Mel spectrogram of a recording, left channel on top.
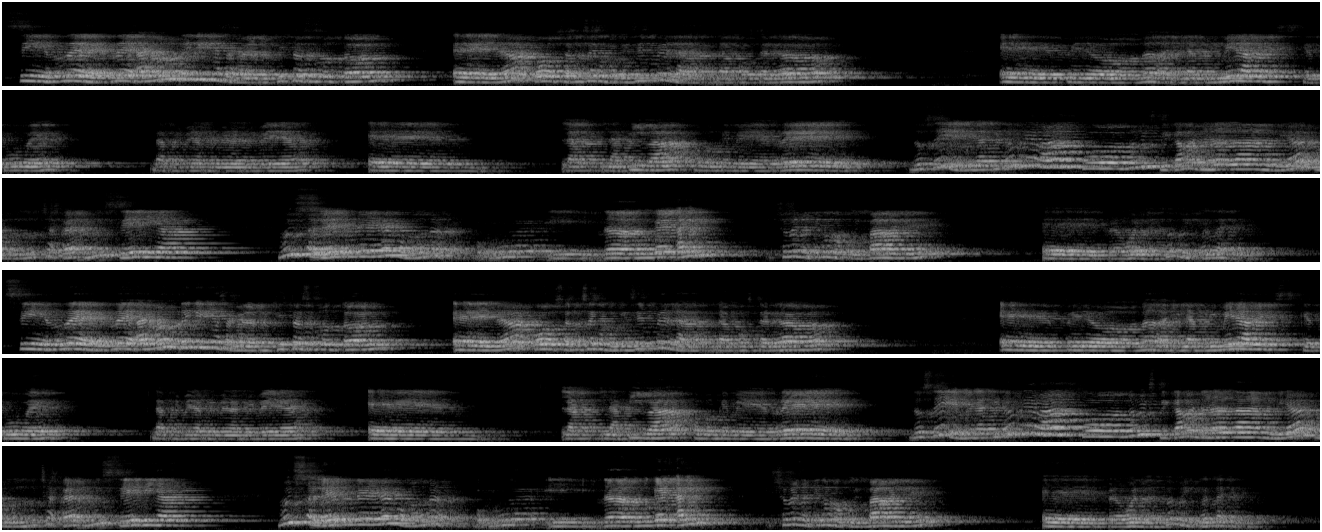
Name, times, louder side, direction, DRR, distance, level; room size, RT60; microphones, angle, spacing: voice 1, 0.2-3.8 4.5-8.3 10.0-13.7 14.7-16.2 16.8-18.0 18.8-21.7 22.2-28.3 29.1-33.4 34.1-35.6 36.8-38.9, right 1 dB, 75° right, -4 dB, 7.7 m, -30 dB
29.0 x 28.5 x 3.8 m, 1.2 s
head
